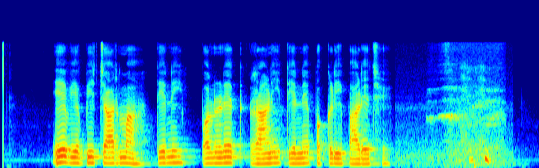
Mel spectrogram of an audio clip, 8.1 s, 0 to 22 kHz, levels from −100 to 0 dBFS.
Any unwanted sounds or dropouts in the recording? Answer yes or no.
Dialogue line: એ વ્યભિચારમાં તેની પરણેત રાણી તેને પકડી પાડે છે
yes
